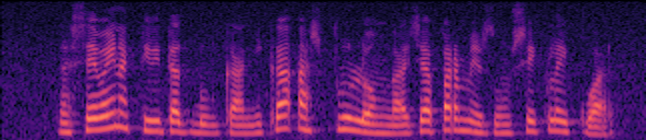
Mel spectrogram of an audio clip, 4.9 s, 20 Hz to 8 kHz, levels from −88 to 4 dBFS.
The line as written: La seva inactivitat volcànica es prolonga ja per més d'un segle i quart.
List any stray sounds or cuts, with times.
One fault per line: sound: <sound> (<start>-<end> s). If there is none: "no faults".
no faults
